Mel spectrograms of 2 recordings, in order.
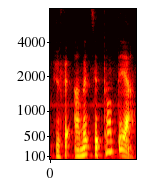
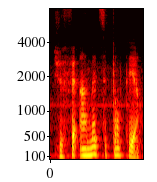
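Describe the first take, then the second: No difference in how they are said.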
